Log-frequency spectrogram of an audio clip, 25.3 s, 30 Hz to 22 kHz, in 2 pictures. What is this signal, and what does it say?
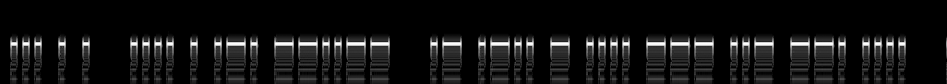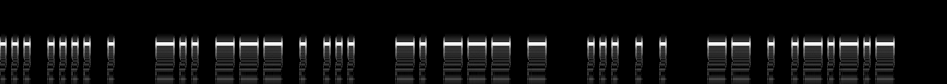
Morse code, heard as a keyed tone, about 15 wpm, 700 Hz. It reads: SEE HER, ALTHOUGH SHE DOES NOT SEE ME.
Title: Sentences from Top 1000 Words - Review Part 3 - 15wpm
